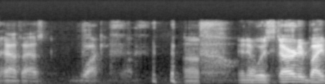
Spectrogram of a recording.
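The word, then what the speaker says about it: Half Fast Walking Club: an S Walking Club, which everybody in New Orleans, of course, pronounces the Half-Assed Walking Club.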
